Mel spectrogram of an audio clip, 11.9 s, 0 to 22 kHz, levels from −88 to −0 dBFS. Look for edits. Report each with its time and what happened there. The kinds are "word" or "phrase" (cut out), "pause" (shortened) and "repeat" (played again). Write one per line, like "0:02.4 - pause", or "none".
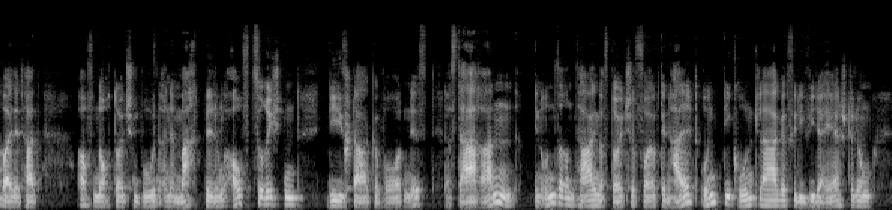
0:04.6 - word
0:05.9 - pause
